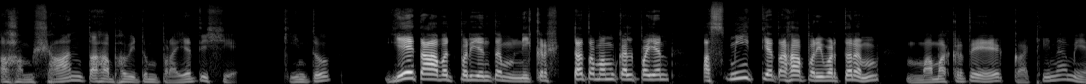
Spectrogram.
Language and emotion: Sanskrit, disgusted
